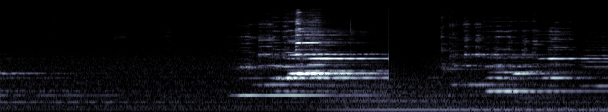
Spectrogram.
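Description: Improvised music on an experimental instrument of long upright rods, giving glass-like ringing tones. A cluster of several tones swells up about two seconds in and rings for over a second, then more overlapping ringing tones follow over a low steady hum.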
